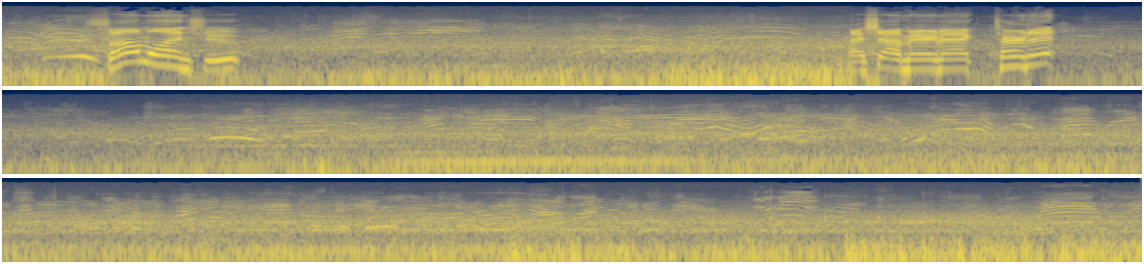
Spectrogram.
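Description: Young players and spectators call out across an open field.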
